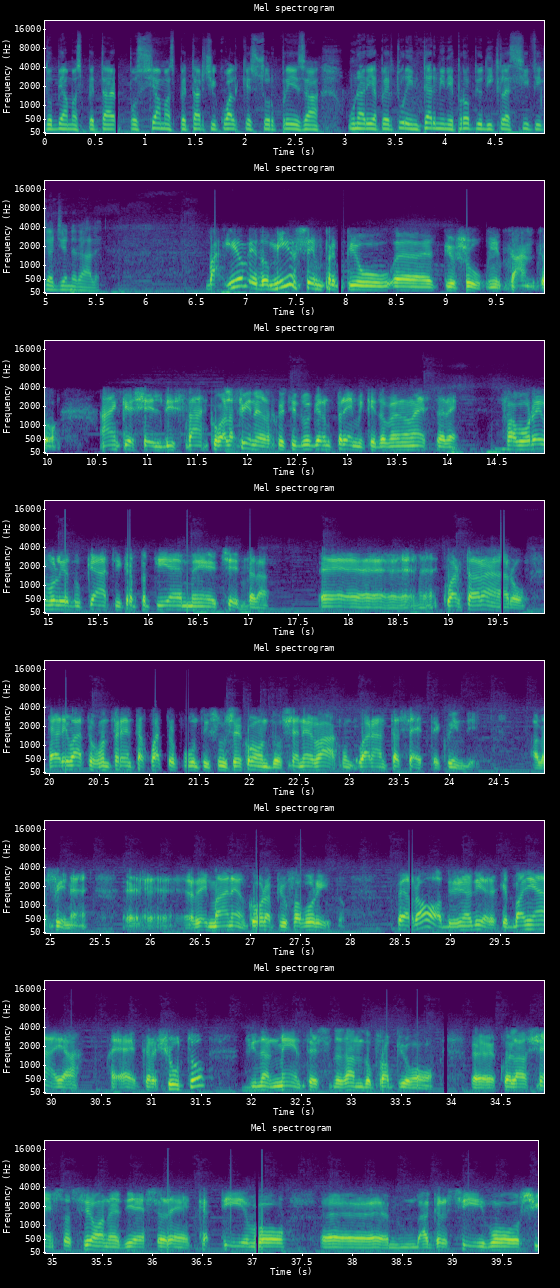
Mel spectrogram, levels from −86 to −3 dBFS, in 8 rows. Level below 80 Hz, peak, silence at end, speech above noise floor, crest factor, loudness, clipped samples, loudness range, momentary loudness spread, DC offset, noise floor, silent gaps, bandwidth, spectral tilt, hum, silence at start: -50 dBFS; -6 dBFS; 0 s; 27 dB; 16 dB; -21 LUFS; under 0.1%; 4 LU; 8 LU; under 0.1%; -48 dBFS; none; 13 kHz; -6 dB/octave; none; 0 s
